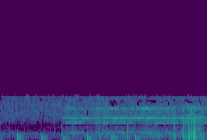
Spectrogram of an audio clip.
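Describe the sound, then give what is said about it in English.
A telephone rings in a steady series of bright, metallic pulses, fairly quiet, ending in a denser burst of ringing. No one speaks. “The phone. No, I'm not going to answer it.”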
